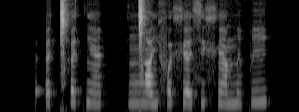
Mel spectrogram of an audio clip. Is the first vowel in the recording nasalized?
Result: no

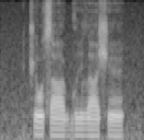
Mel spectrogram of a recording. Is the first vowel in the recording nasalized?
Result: yes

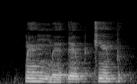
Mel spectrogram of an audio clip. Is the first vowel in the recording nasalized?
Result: yes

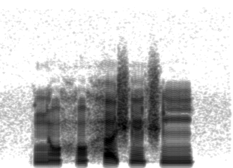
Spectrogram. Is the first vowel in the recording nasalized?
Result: yes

